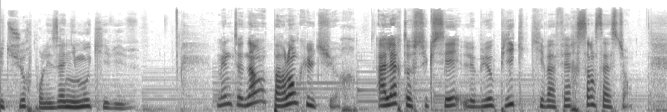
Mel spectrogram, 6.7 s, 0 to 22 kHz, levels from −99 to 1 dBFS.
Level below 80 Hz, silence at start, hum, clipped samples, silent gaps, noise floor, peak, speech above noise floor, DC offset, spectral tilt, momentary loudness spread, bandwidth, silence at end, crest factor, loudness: -44 dBFS; 0 s; none; under 0.1%; none; -51 dBFS; -6 dBFS; 26 dB; under 0.1%; -5.5 dB/octave; 16 LU; 16 kHz; 0 s; 20 dB; -25 LUFS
